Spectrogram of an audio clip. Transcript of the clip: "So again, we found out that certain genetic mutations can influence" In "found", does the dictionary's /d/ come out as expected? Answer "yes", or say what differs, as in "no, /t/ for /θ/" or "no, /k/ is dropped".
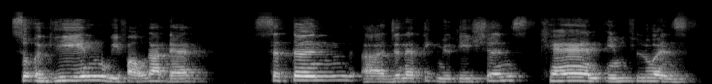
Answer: yes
